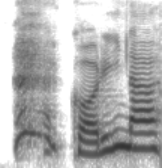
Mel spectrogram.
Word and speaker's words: Corina: you so much uh relau is good pronounced my name is not good Corina from Romania thank you so much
